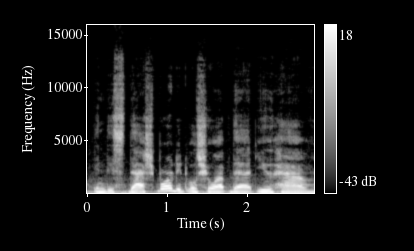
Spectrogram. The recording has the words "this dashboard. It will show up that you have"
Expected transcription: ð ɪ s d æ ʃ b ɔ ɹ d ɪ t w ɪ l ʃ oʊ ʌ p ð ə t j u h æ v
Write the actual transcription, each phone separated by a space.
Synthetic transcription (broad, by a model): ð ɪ s d æ ʃ b ɔ ɹ d ɪ t w ɪ l ʃ oʊ ʌ p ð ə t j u h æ v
